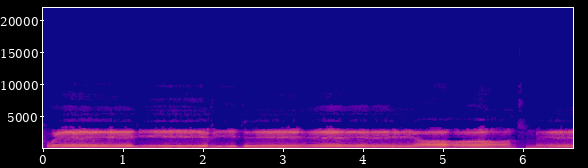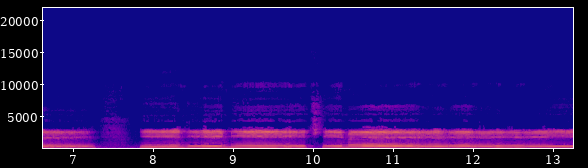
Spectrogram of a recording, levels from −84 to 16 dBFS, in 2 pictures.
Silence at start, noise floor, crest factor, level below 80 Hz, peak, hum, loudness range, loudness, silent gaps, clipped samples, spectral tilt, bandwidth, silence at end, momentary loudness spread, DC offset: 0 s; -58 dBFS; 16 dB; -64 dBFS; -14 dBFS; none; 5 LU; -29 LUFS; none; under 0.1%; -6 dB/octave; 10.5 kHz; 0 s; 9 LU; under 0.1%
